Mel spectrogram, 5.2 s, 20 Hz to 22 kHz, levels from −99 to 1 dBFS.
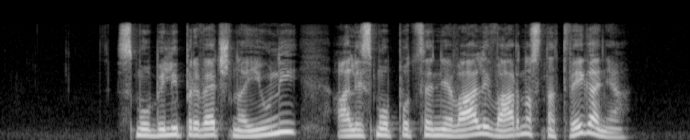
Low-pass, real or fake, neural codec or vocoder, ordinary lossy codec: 10.8 kHz; real; none; none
